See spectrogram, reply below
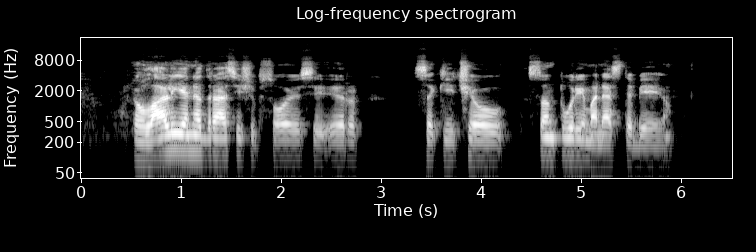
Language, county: Lithuanian, Šiauliai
